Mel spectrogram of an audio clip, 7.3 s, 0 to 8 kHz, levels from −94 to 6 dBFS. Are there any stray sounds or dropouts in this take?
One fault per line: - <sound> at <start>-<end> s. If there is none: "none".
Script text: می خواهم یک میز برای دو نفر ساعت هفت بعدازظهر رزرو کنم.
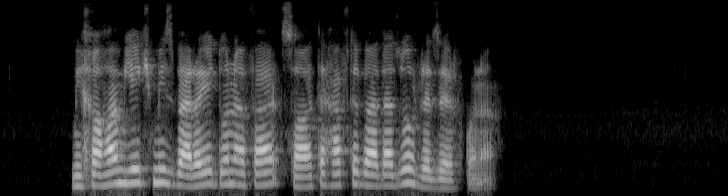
none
